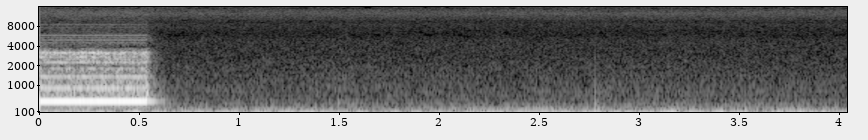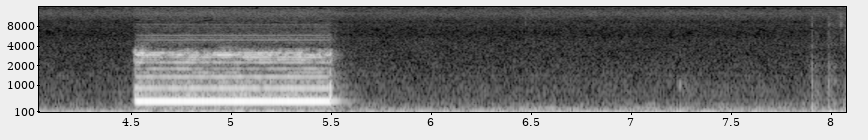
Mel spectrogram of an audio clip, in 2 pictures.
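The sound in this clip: An outgoing telephone call rings with two bright electronic ring tones, a short one at the start and a longer one about four seconds later. Near silence separates them.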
